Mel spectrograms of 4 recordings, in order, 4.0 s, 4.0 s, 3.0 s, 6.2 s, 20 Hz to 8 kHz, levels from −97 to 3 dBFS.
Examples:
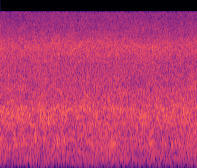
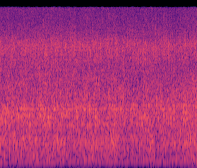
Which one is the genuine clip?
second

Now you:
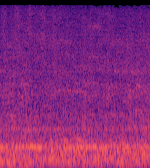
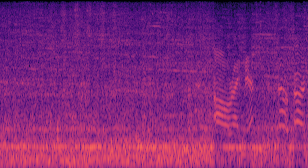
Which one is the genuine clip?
second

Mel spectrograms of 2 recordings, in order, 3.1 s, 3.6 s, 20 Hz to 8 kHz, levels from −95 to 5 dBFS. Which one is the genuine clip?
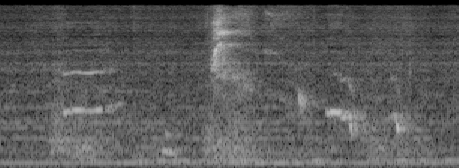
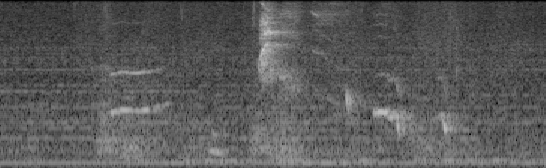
second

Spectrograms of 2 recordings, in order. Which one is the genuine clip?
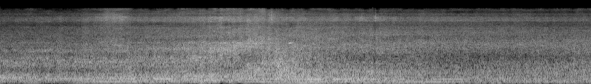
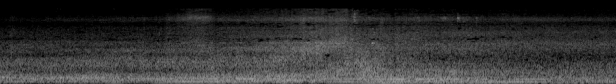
second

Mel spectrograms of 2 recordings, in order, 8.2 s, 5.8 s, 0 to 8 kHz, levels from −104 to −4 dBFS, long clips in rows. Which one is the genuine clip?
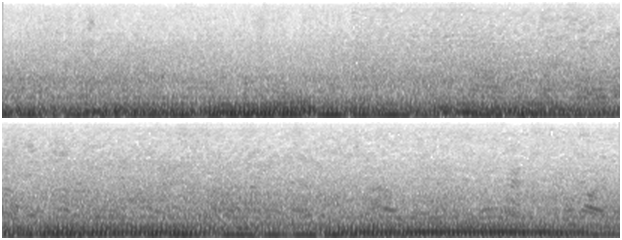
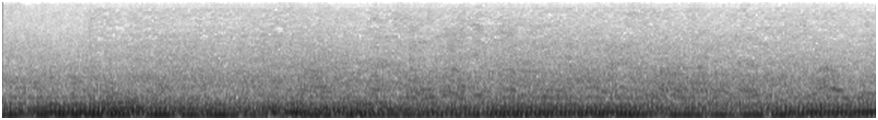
first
